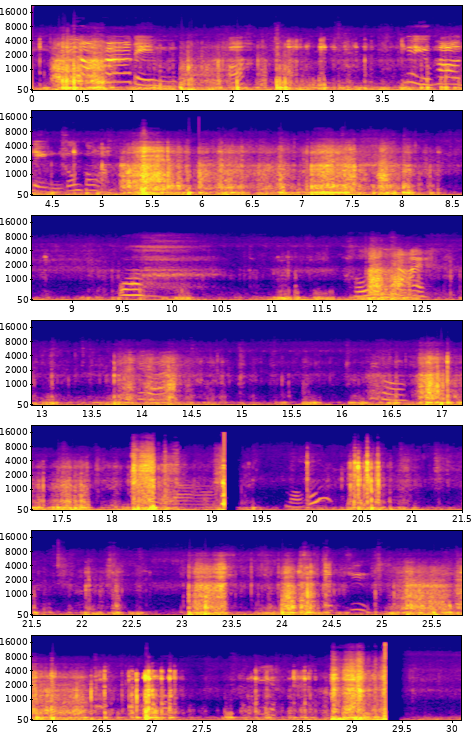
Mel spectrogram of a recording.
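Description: Indistinct voices, with a low, steady rumble of wind on the microphone underneath. There are a few sharp clicks later on.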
